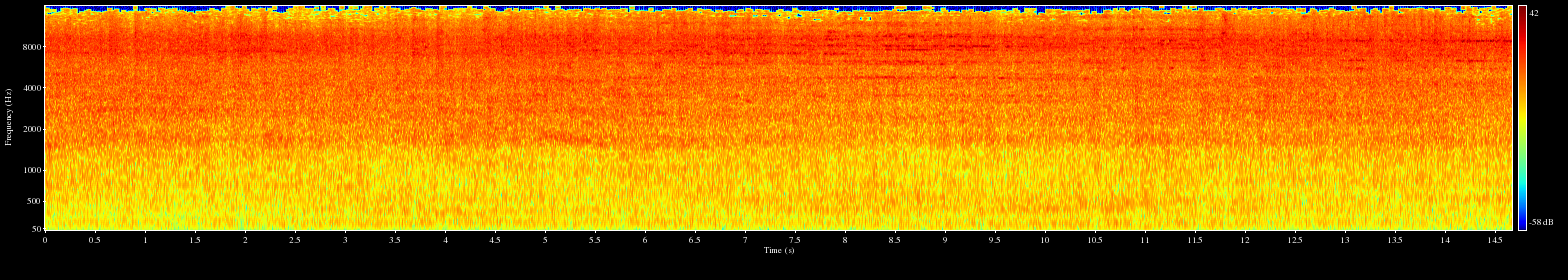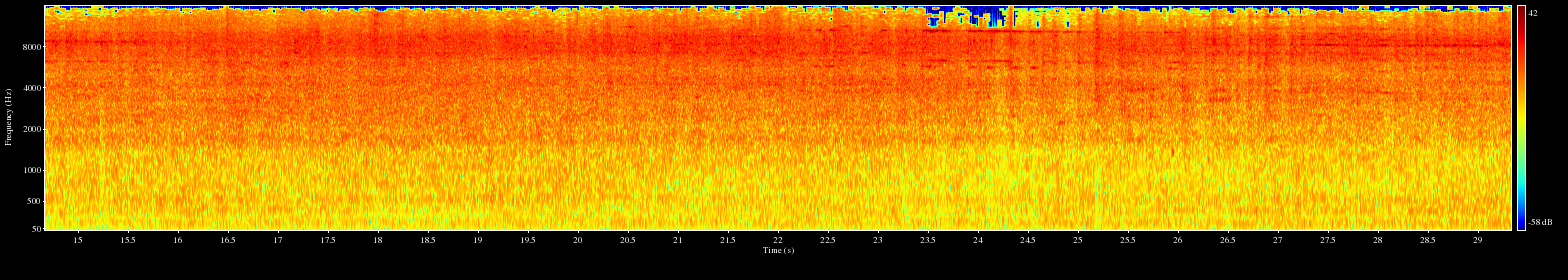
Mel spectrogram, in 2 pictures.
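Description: A long freight train's container flat wagons rolling past close by: a steady, loud running noise of steel wheels on the rails.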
